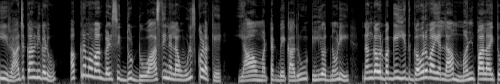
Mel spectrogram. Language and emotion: Kannada, disgusted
